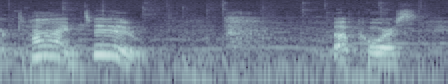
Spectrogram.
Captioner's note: sighs contently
